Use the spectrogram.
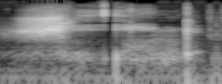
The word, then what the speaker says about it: skiing: The narrator and the opening titles mention an alternate and correct pronunciation of skiing as sheeing, despite the narrator mostly pronouncing it vice versa throughout the short.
